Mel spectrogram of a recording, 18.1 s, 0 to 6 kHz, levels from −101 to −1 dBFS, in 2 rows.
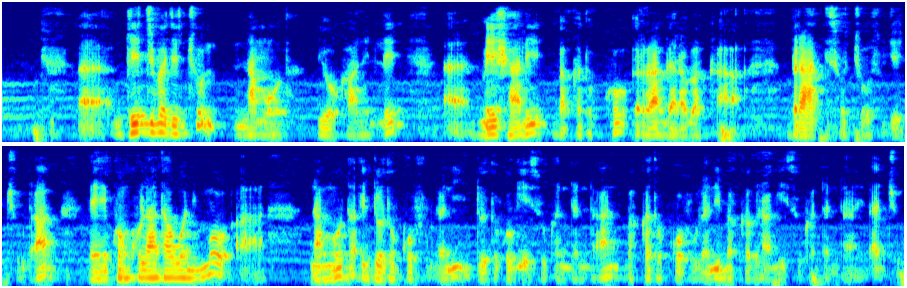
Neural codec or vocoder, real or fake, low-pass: codec, 16 kHz, 8 kbps, FreqCodec, larger model; fake; 5.4 kHz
